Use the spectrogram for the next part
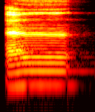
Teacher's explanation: یہ نون ساکن کا اخفا ہے، باریک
